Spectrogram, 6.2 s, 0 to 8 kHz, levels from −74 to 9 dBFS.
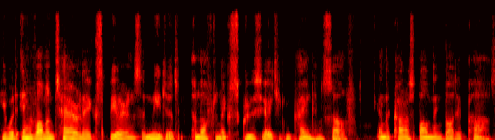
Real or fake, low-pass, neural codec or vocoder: fake; 7.2 kHz; codec, 44.1 kHz, 2.6 kbps, SNAC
